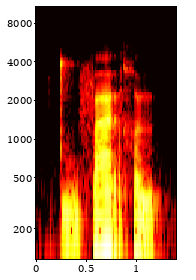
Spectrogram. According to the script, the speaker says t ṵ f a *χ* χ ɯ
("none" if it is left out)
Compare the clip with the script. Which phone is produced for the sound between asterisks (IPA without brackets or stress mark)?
r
